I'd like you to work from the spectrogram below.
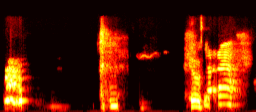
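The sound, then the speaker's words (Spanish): An adolescent female dog barks in separate bursts: a sharp bark, a pause, another bark, then a longer run of yappy barks near the end, fairly loud. “tu, tu perra adolescente ya te trae hasta la madre.”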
